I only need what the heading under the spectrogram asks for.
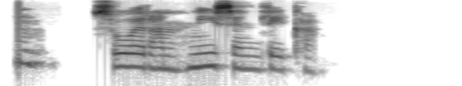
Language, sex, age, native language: Icelandic, female, 40-49, Icelandic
